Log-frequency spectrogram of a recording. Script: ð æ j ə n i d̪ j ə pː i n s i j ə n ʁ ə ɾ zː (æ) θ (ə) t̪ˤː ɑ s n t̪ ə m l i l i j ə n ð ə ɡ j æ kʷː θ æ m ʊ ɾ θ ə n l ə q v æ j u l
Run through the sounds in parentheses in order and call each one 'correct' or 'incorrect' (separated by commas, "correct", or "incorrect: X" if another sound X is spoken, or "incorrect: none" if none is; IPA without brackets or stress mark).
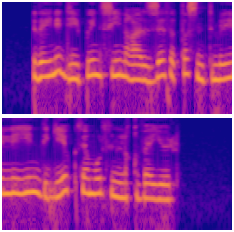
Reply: correct, incorrect: ɑ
